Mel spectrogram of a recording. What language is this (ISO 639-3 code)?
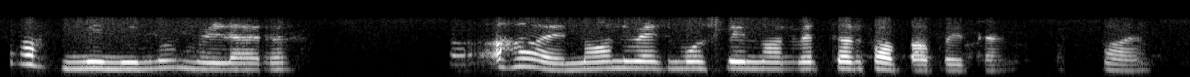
kok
